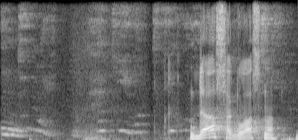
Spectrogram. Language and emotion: Russian, neutral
